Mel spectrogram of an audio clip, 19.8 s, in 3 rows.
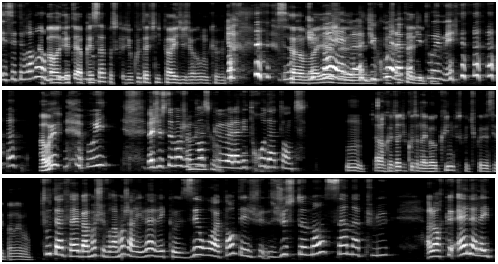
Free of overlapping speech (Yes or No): No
